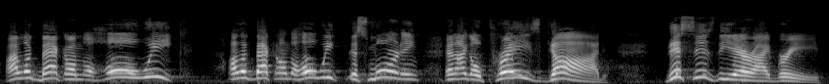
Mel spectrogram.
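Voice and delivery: loud, high, fervent preaching; preaching at full force. Acted. Pastor to the congregation on Sunday, loud fervent preaching. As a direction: build the praise to the rafters.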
